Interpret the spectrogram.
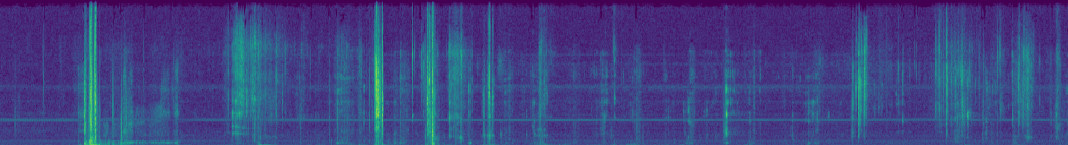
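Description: Someone biting into and chewing a crispy flour-and-parsley flatbread: one loud crunch about a second in, then irregular smaller crunches as it is chewed.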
